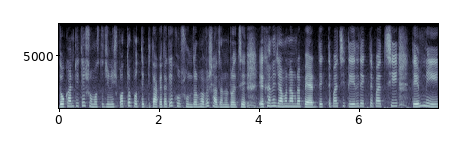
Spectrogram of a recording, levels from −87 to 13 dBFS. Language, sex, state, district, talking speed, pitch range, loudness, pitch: Bengali, female, Bihar, Katihar, 165 wpm, 230-260 Hz, -17 LUFS, 240 Hz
